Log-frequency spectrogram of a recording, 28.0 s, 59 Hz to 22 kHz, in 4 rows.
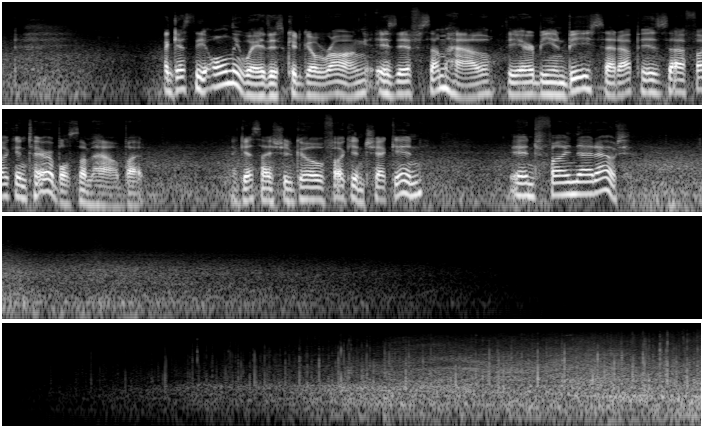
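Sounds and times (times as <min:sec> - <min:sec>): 
speech: 0:01.6 - 0:08.6, 0:09.3 - 0:11.3, 0:12.0 - 0:13.4
rain falling: 0:21.1 - 0:27.9.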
